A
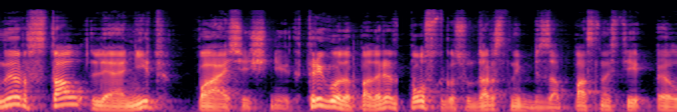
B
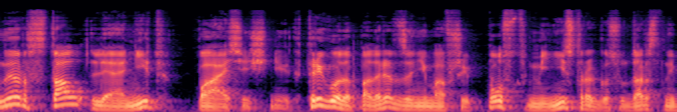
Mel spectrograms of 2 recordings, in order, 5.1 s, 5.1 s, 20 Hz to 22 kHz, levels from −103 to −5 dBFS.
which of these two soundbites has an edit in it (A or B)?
A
